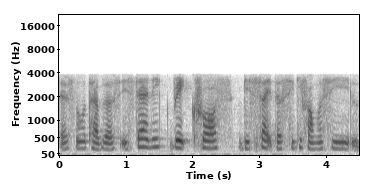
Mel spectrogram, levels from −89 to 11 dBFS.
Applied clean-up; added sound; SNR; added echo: none; none; none; none.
